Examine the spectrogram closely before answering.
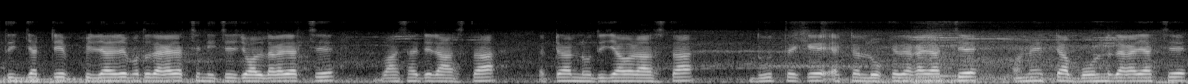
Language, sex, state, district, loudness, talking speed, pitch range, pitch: Bengali, male, West Bengal, Jhargram, -17 LUFS, 150 wpm, 150-165 Hz, 160 Hz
